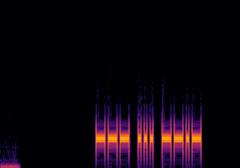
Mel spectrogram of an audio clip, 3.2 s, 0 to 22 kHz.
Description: Morse code, heard as a keyed tone, about 30 wpm, 700 Hz. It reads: OSQ
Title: USA Call Sign Postfixes - 3 Letters 30wpm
